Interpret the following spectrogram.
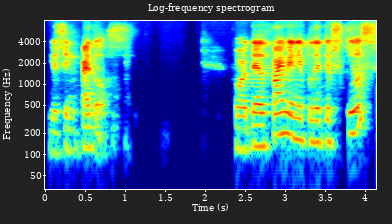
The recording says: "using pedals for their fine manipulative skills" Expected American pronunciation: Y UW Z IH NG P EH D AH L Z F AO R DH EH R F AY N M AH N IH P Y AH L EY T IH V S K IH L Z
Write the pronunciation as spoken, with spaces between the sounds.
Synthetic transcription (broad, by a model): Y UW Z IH NG P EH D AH L S F AO R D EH L F AY N M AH N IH P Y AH L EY T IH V S K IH L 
